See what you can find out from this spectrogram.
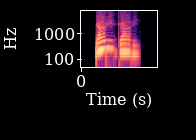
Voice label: Japanese, Ideo Phones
